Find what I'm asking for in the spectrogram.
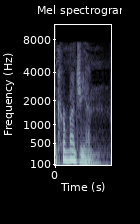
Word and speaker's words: curmudgeon: But it's actually just rolls off the tongue, curmudgeon, curmudgeon. Yeah, it's spelled C-U-R, like a bad dog, mud, M-U-D, and then Geon, G-E-O-N, you know, bad dog rolling in the mud on the planet Geon.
